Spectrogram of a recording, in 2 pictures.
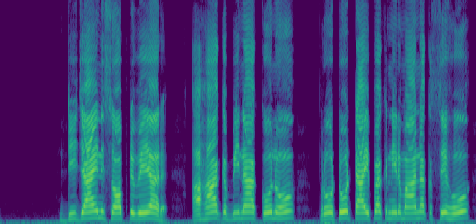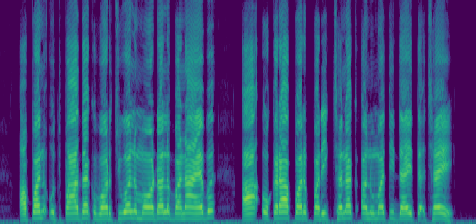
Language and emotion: Maithili, neutral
